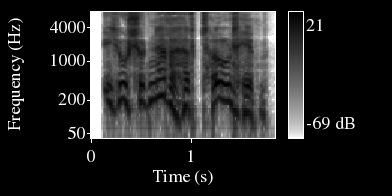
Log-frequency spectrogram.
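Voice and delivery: high-pitched, emphatic reproach; reproachful. A narrator's reading. Older woman blames the couple, reproachful. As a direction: reprove them for it. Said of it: "in her reproachful glance".

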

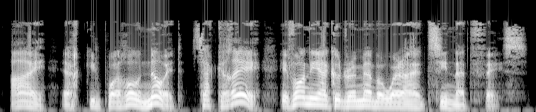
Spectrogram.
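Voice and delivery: put-on high, vexed French-accented boast; French detective. A narrator's reading. Detective straining to remember a face, vexed and emphatic. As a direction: declare it grandly, then fret, pitch up.

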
